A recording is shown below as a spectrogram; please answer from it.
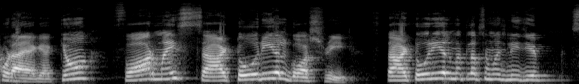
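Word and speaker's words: sartorial: सार्टोरियल मतलब क्या हो गया, इसको हम बोलेंगे, आर हो जाएगा साइलेंट हमारा, इसको बोलेंगे सार्टोरियल।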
